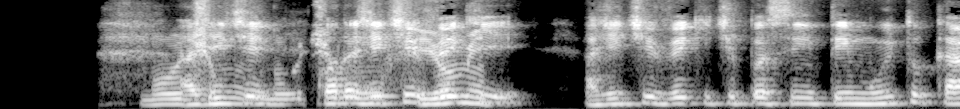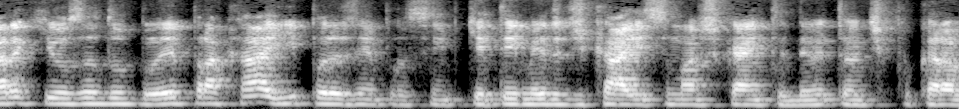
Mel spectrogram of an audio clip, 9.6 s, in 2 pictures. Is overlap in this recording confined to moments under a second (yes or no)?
no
